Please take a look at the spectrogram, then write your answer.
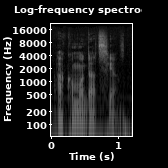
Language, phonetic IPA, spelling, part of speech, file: Polish, [ˌakɔ̃mɔˈdat͡sʲja], akomodacja, noun, Pl-akomodacja.ogg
